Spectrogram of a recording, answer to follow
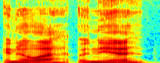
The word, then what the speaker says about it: Inoue: I always forget how to pronounce his name. Inoue.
